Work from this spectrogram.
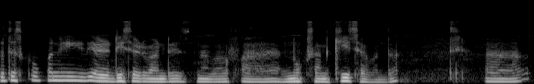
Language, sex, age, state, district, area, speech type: Nepali, male, 18-30, West Bengal, Darjeeling, rural, spontaneous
